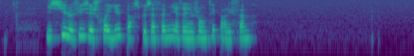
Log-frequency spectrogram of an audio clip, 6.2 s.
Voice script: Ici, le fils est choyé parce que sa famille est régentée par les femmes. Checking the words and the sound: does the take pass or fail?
pass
